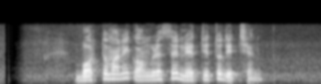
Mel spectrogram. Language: Bangla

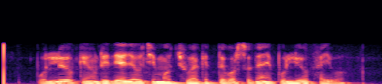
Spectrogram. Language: Odia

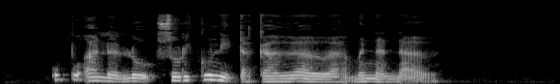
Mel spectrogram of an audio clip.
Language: Rukai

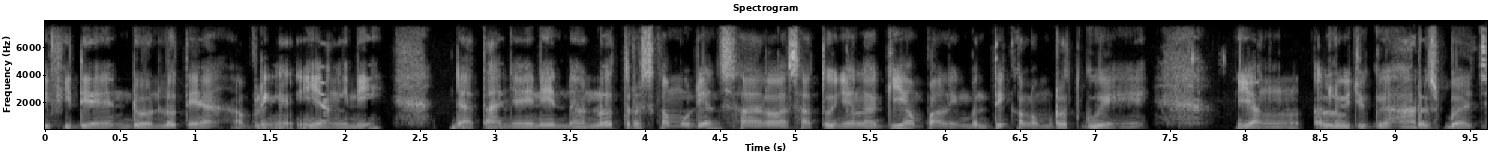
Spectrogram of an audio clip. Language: Indonesian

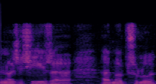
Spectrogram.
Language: Catalan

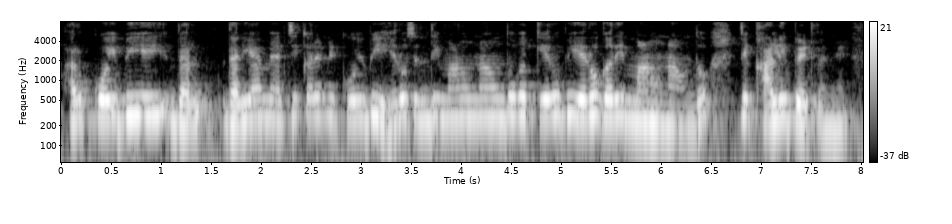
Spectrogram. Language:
Sindhi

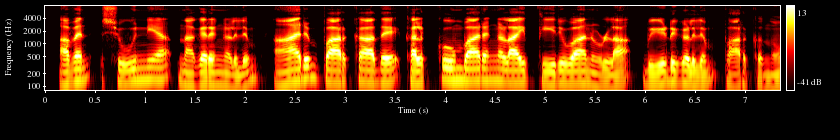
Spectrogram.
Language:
Malayalam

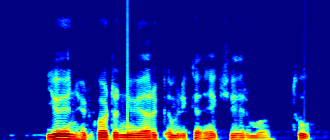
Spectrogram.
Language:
Indus Kohistani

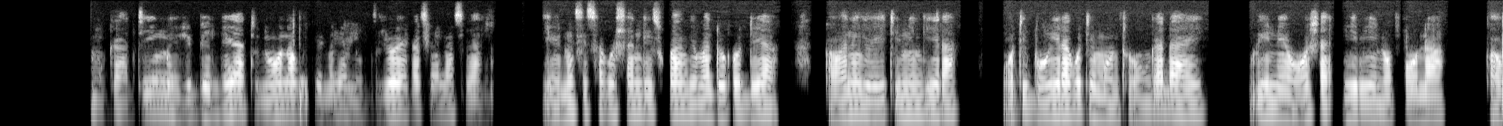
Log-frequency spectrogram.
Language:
Ndau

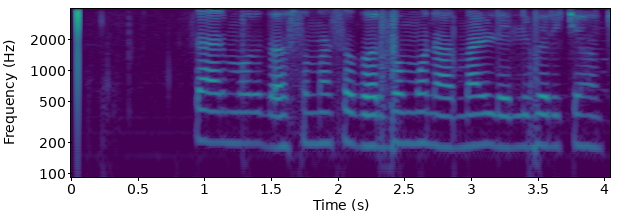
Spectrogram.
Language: Odia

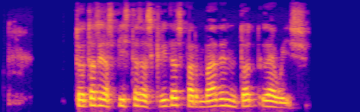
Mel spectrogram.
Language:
Catalan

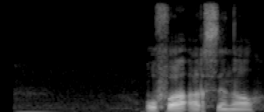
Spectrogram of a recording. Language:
Russian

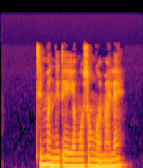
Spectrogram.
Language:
Cantonese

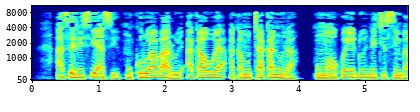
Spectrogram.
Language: Shona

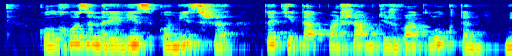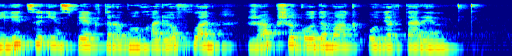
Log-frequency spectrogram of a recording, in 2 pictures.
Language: Mari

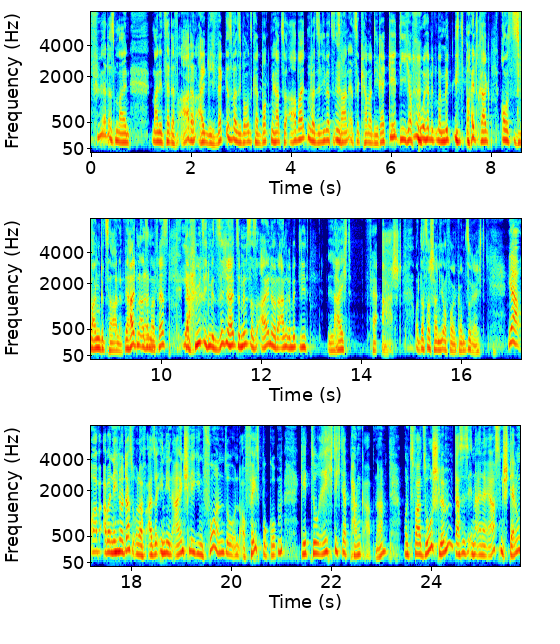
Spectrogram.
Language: German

